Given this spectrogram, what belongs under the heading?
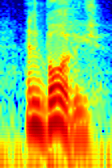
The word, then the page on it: borg: [bɔrj]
